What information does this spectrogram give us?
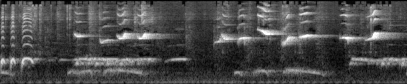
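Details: Male local zebra dove (perkutut) calling, a call played to lure rival doves into answering: soft rolling coos near a steady mid pitch with a lower bending note, mixed with bright chirps and whistles from other birds.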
